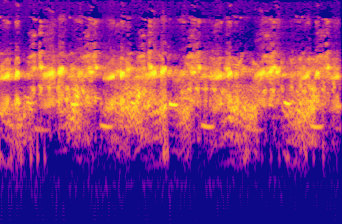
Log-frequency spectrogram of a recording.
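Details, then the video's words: Continuous chorus of croaking frogs, a dense rasping mix studded with occasional short tonal notes, no other animals or noise evident. "FROGS CROAKING"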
